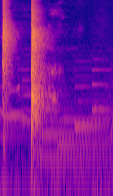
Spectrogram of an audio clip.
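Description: Two sharp hand smacks, about two-thirds of a second apart, over soft background film music.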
